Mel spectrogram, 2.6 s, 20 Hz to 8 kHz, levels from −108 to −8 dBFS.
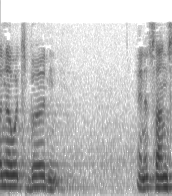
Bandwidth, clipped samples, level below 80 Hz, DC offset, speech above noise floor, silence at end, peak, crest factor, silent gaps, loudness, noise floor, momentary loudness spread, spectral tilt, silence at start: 5.6 kHz; under 0.1%; -76 dBFS; under 0.1%; 30 dB; 0 s; -18 dBFS; 18 dB; none; -36 LUFS; -64 dBFS; 15 LU; -6 dB/octave; 0 s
